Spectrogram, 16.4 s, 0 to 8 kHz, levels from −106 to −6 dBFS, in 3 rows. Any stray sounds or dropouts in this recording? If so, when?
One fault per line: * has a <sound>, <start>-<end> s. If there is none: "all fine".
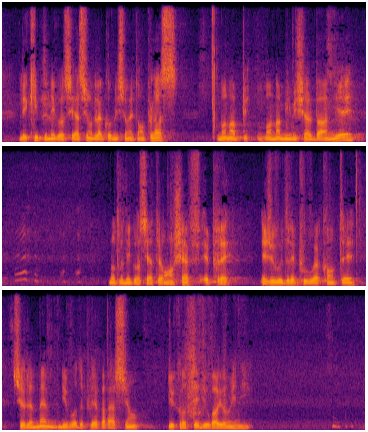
* has a laugh, 5.6-6.7 s
* has a laugh, 15.8-16.2 s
